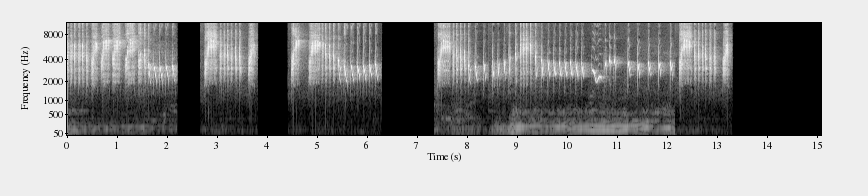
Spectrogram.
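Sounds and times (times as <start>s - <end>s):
low hum: 0.0s - 2.2s, 7.4s - 12.2s.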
